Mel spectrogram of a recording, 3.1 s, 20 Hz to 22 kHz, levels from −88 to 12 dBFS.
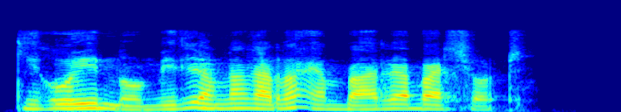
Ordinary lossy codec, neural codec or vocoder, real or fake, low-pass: MP3, 48 kbps; codec, 16 kHz in and 24 kHz out, 1.1 kbps, FireRedTTS-2 codec; fake; 7.2 kHz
